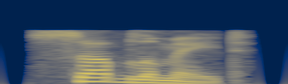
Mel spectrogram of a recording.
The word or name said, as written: sublimate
